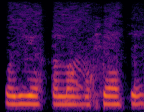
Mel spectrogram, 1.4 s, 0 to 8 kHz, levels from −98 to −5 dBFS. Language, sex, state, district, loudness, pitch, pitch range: Bengali, male, West Bengal, Purulia, -39 LUFS, 215 Hz, 210-220 Hz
